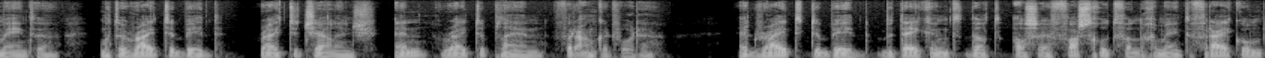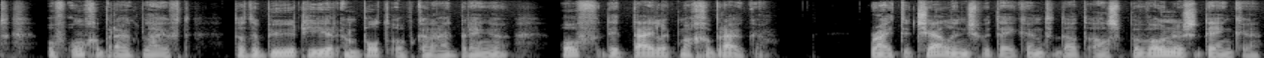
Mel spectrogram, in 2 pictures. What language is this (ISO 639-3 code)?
nld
